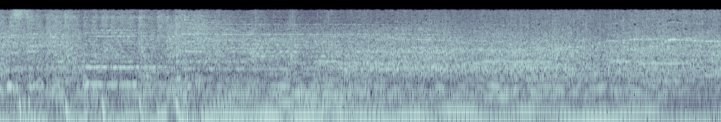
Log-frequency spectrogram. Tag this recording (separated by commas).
Music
